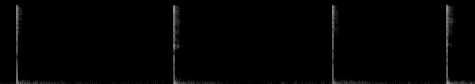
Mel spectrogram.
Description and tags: switch turn twist light switch on, off
turn, light, twist, off, switch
